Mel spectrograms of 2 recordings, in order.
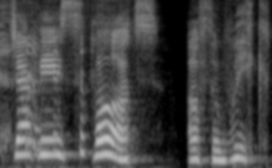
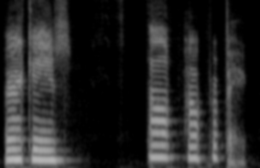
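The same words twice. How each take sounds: First: Announcer voice. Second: Words pushed out on a burp. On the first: Announcing the weekly segment. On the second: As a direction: burp through the segment title. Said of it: "Burp from Berkey". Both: Acted.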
